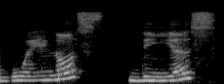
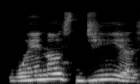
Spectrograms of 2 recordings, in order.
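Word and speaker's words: buenos días: digam comigo Buenos dias essa letra de na língua espanhola gente ela nunca pode ser pronunciada com esses caras por exemplo dia buenos dias não né sempre bom e nos dias o bebê com a língua na ponta né na conta da boca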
